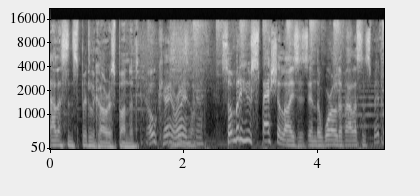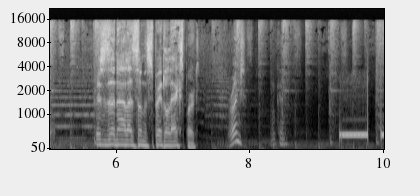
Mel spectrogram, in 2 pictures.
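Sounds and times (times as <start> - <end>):
speech: 0.0 - 8.7
telephone line ringing tone through the handset: 9.4 - 10.0.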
